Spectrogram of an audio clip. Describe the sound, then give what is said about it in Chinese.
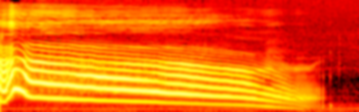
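A single long wolf howl, voiced by a person as the wolf threatening a miller in a told story: it rises briefly, then slides slowly downward in pitch for about three seconds before breaking off and fading, loud and alone with no talking. “可狼对他讲：“ 你要是不照办，我就吃掉你！”嗷！”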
